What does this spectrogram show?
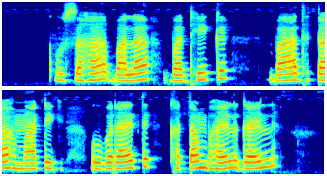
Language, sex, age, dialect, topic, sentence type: Maithili, female, 60-100, Bajjika, agriculture, statement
